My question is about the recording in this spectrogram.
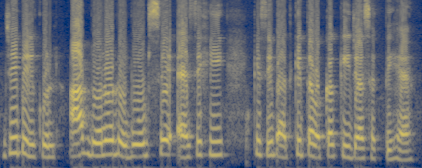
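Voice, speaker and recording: A woman's voice: fairly high pitch, normal speed, darkish tone, natural voice. A woman doing a chatty cheeky young girl. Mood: pleading, sassy.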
